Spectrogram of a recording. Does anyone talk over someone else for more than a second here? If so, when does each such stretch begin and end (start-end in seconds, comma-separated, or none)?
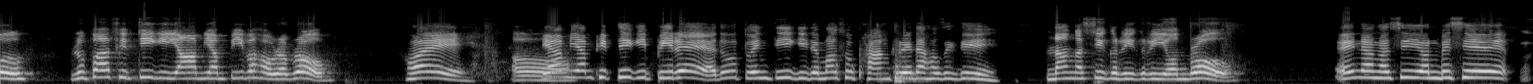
none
